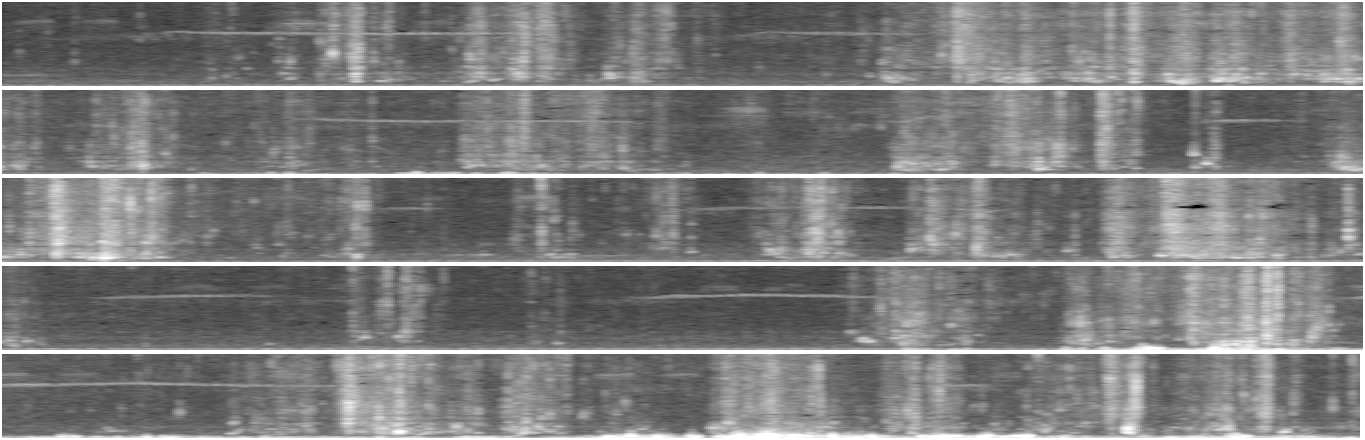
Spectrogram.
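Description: Hands splashing and sloshing in shallow muddy water while groping for fish, with scattered small splashes and trickles that become louder and more continuous in the last several seconds.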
